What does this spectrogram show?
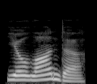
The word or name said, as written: jolonda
